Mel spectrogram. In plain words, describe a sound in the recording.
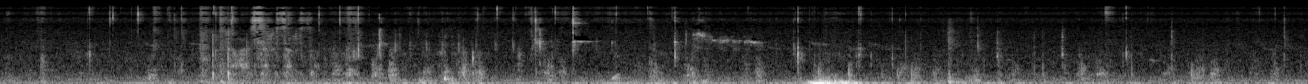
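A guinea pig chews and licks at a syringe with small wet clicks.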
